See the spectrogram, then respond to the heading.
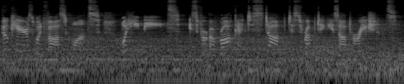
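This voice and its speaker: A woman's voice: medium pitch, lively intonation, measured pace, background noise, natural voice. A woman voicing a cool, menacing alien crime boss in a video game, scornful and sardonic. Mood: dismissive. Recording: roomy echo, music under the dialogue.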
